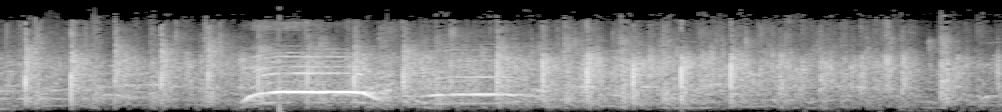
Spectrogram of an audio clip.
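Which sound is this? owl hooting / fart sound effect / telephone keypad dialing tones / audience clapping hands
audience clapping hands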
